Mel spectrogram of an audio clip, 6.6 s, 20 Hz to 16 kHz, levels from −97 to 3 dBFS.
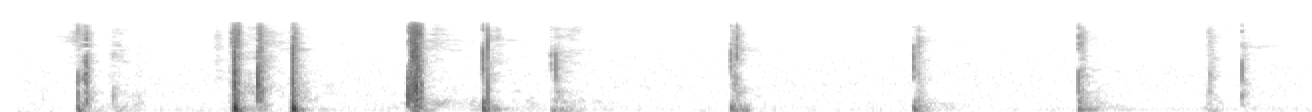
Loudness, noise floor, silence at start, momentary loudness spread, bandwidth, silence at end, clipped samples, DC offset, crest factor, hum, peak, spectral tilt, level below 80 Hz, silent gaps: -38 LUFS; -86 dBFS; 0.4 s; 22 LU; 7.4 kHz; 1.15 s; under 0.1%; under 0.1%; 32 dB; none; -12 dBFS; -4.5 dB/octave; -58 dBFS; none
